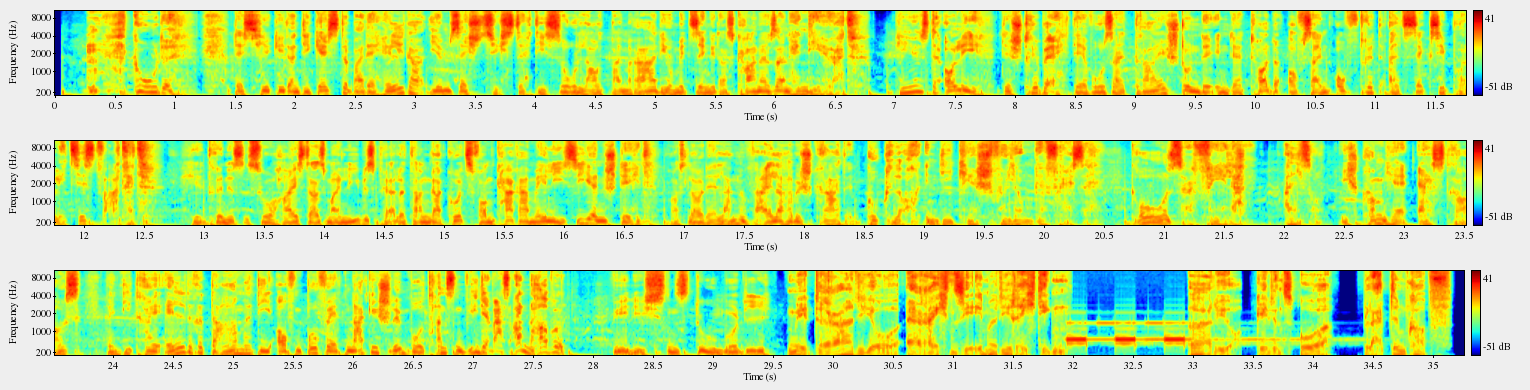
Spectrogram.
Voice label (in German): werbung; radiozentrale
